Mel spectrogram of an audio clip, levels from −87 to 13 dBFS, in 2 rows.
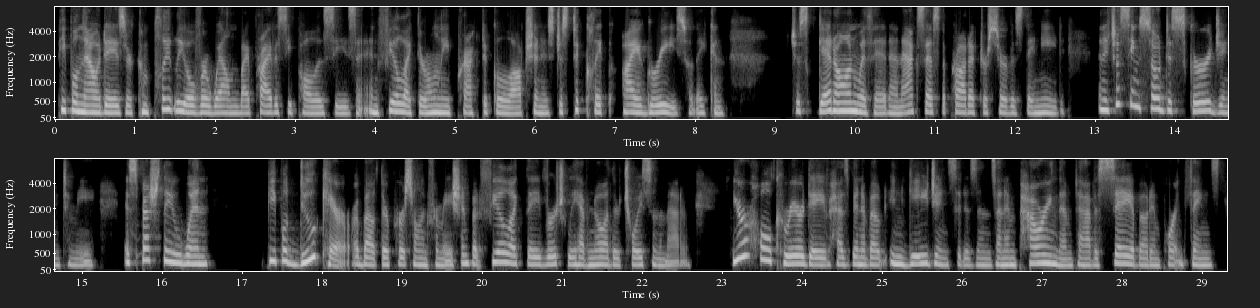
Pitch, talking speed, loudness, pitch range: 195 Hz, 175 wpm, -20 LUFS, 180-220 Hz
